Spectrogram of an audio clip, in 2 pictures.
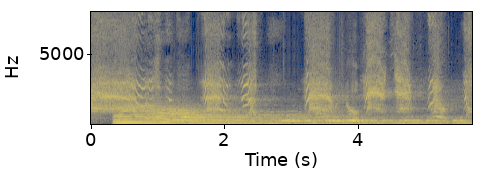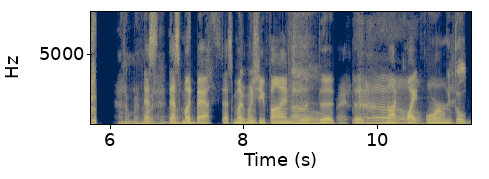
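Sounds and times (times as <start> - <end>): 
speech: 0.3 - 0.8, 6.5 - 11.4
screams: 0.3 - 5.8.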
